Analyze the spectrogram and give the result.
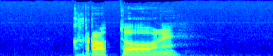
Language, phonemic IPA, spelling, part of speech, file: Italian, /kroˈtone/, Crotone, proper noun, It-Crotone.ogg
